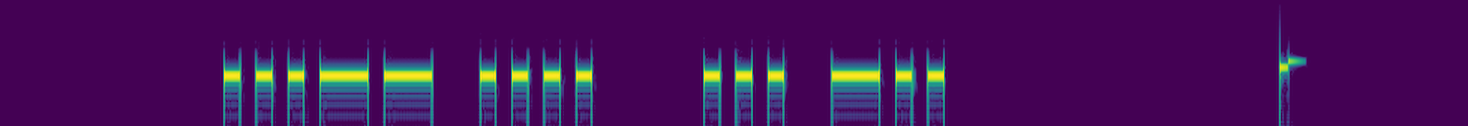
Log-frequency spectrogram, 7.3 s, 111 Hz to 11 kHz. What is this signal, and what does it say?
Morse code, heard as a keyed tone, about 15 wpm, 700 Hz. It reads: 3H SD
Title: Winter Field Day Exchanges Encore 15wpm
